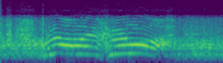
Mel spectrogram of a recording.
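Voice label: right wing, mood high, Russian; War Thunder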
